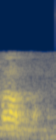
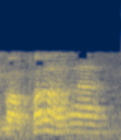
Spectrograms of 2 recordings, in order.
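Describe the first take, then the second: First: The stress is on the first syllable. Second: The stress is on the last syllable. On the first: "It's written the same way" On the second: "if you say Papa, now it's none of these. Now it's going to be Father"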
